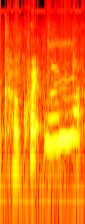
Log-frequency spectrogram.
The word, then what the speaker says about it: Coquitlam: on the webcam from coquitlam british columbia i'm glad you said that i know barely got it out actually did she say it right howie yeah it was perfect coke right yeah cool that's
